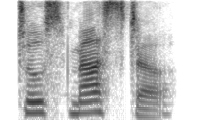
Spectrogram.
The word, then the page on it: toastmaster: Indian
